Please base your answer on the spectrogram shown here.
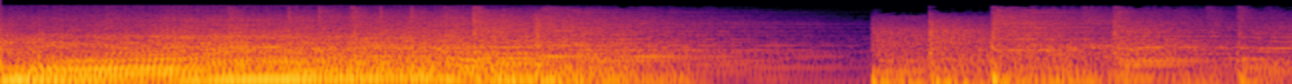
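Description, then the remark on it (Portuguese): A car engine revs hard, its pitch climbing and shifting as the vehicle pulls away and fades, then a louder burst of engine noise cuts in abruptly. “engata a primeira e vambora!”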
